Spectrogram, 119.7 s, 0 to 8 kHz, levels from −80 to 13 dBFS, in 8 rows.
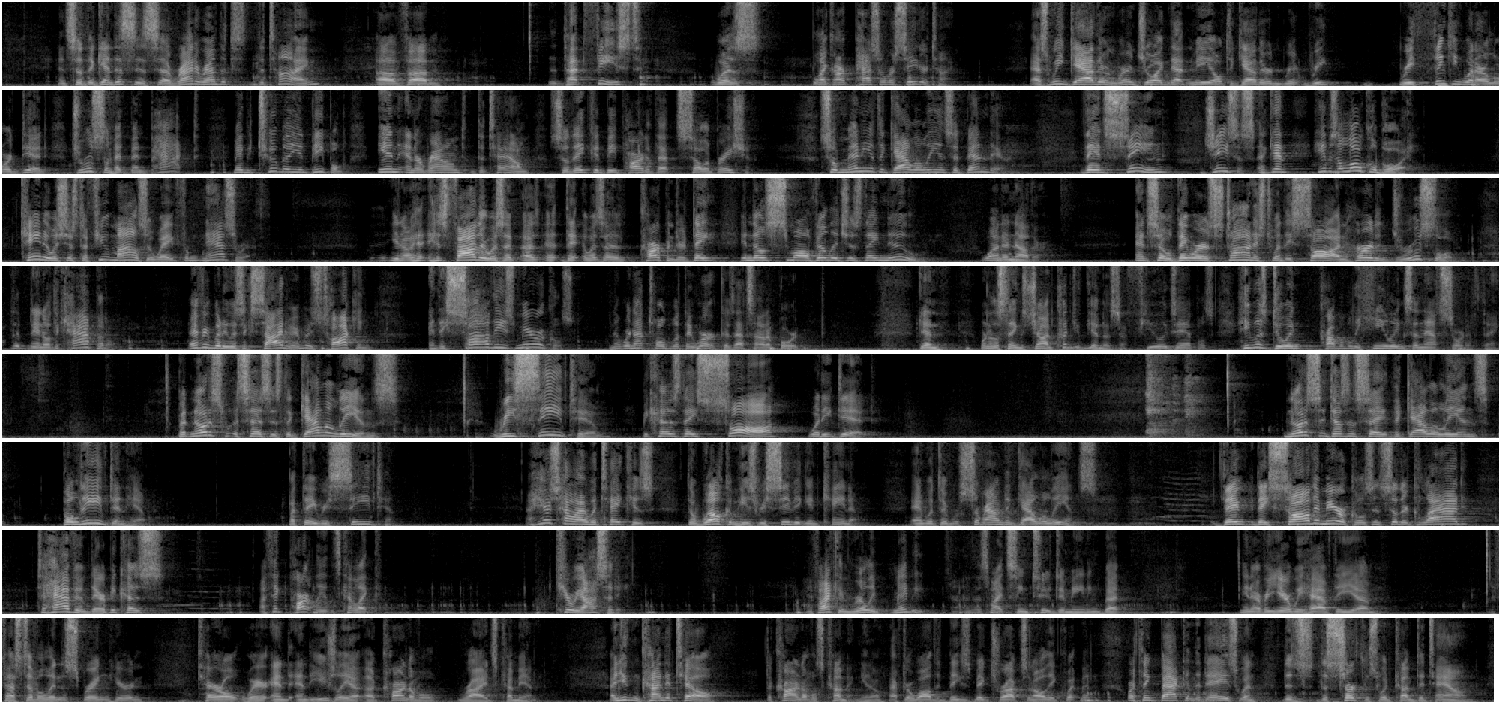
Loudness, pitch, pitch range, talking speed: -22 LUFS, 155 Hz, 120-185 Hz, 155 wpm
